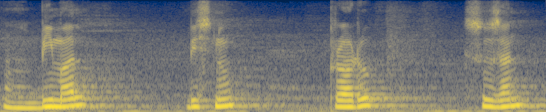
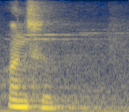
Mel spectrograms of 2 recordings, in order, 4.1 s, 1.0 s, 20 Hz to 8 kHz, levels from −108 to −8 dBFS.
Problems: constant background noise, continuous background conversations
